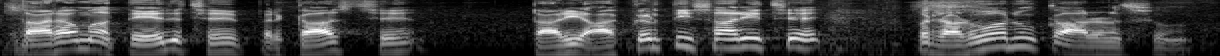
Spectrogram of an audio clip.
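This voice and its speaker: A man with a Saurashtra Gujarati accent telling a devotional story, swinging between loud exclamations and soft asides. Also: medium pitch, lively intonation, unhurried, muffled recording, a little hiss or hum. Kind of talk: religious discourse with chanting. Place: outdoor village satsang gathering.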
